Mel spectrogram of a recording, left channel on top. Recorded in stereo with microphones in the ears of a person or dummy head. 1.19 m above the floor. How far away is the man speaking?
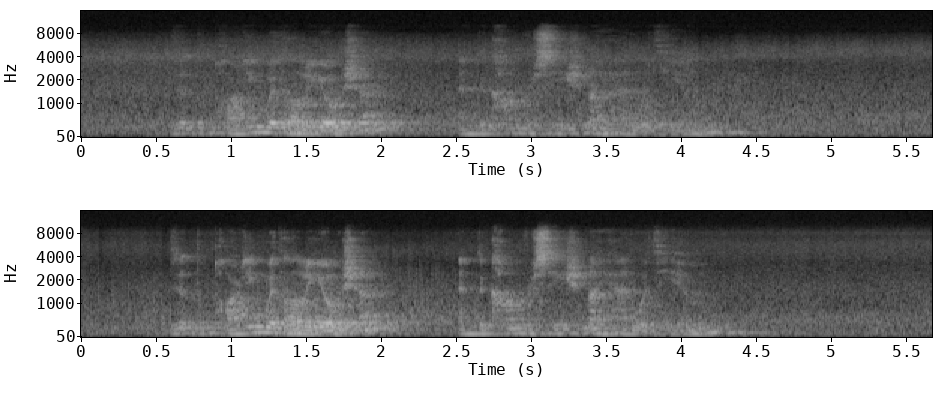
About 0.6 m.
